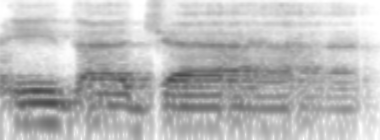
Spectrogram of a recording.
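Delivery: "ja" held long and slow; extended vowel. Shown as a demonstration. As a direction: stretch "ja" to a count of four. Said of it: "count of four".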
